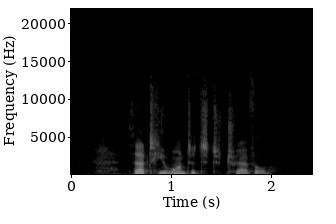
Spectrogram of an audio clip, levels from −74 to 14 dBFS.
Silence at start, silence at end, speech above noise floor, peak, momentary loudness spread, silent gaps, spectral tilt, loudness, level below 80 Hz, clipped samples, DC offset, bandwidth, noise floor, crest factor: 0.25 s; 0.4 s; 23 dB; -14 dBFS; 21 LU; none; -5.5 dB/octave; -36 LUFS; -64 dBFS; under 0.1%; under 0.1%; 14 kHz; -58 dBFS; 22 dB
